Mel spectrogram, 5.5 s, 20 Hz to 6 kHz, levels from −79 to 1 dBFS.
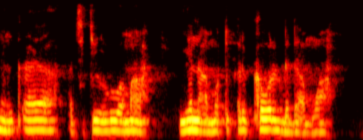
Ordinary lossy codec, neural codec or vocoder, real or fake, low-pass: Opus, 24 kbps; none; real; 5.4 kHz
